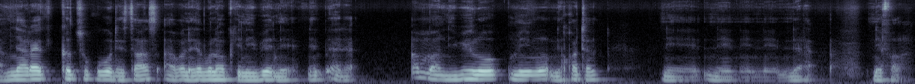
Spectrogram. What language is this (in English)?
Bayot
